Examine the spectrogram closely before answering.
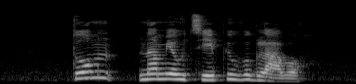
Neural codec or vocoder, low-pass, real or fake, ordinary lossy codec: none; 10.8 kHz; real; none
